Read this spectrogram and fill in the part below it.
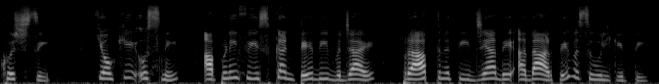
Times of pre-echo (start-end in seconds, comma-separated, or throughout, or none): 3.00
